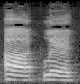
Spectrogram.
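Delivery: Alyssa in three slow, loud beats; exaggerated syllables. Shown as a demonstration. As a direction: open wide on each part of Alyssa. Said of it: "do it with anybody's name".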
